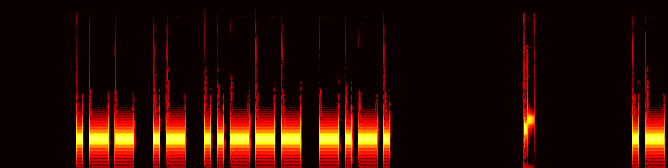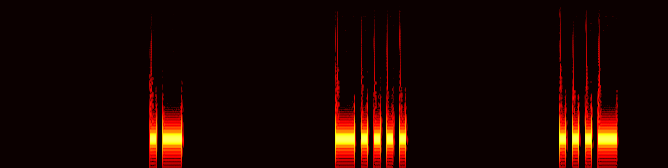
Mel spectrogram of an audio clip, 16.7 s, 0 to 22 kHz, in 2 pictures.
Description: Morse code, heard as a keyed tone, about 15 wpm, spaced as for 6 wpm, 700 Hz. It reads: WA2C AA6V
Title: USA Call Signs - 4 Characters - 8x Character Spacing - 15wpm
